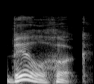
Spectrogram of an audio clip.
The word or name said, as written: billhook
